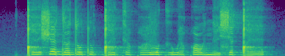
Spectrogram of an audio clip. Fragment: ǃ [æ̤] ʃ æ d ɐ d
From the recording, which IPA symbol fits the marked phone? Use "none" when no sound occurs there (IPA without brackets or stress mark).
ɛ̤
